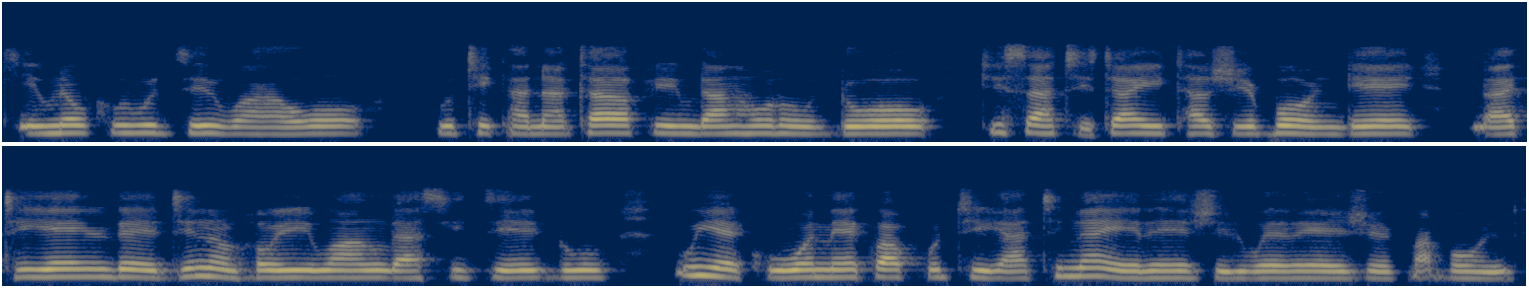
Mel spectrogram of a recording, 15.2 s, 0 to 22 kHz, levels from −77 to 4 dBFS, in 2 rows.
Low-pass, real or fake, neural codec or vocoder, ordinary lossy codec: 7.2 kHz; fake; codec, 16 kHz, 0.5 kbps, FunCodec, trained on LibriTTS, 25 frames a second; Opus, 24 kbps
